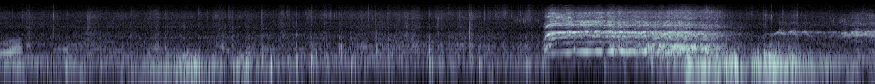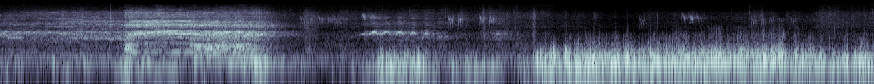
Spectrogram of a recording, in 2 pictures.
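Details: Four-year-old Akhal-Teke mare giving two loud, quavering whinnies with wavering harmonics, the first around six seconds and the second near ten, amid hoof clip-clop and people talking.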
